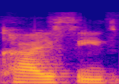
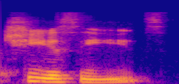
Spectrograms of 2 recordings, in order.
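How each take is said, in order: First: The first word begins with a k sound. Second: The first word begins with a ch sound. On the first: The speaker calls it wrong. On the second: The speaker calls it right.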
